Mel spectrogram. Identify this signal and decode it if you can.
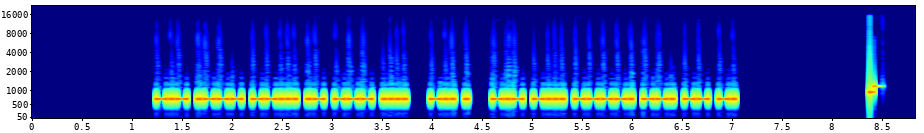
Morse code, heard as a keyed tone, about 34 wpm, 700 Hz. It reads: KJ7AOH DE KB9GMN
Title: USA Callsign DE Callsign - 6 Characters - 35wpm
